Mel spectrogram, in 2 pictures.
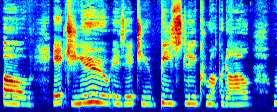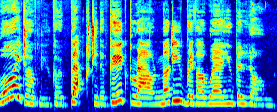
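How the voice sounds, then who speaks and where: A woman voicing a big, indignant elephant in a children's story, scolding with loud, drawn-out emphasis. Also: mid-range voice, natural voice. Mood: outraged.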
